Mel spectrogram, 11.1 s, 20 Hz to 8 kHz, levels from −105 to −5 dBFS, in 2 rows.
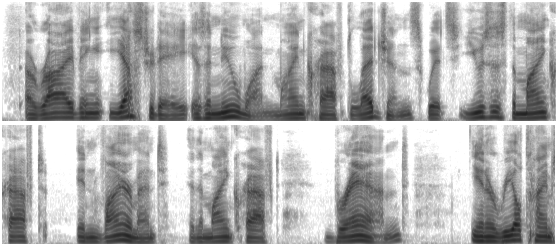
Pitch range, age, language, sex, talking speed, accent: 95-115 Hz, 50-69, English, male, 110 wpm, American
